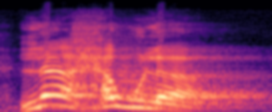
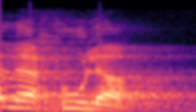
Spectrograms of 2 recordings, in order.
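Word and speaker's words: حول: La hawla, ce n'est pas la hula.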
